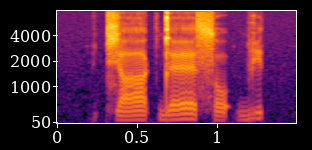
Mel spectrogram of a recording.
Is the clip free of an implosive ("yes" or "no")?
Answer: yes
